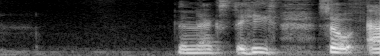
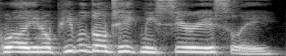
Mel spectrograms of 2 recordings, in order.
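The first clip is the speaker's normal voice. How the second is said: higher, louder mock-angry protest; imitated angry talk; 5 semitones higher, 5 dB louder than usual. Date defending how he talks to her, imitated angry protest. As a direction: mimic his worked-up complaint. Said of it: "about how angry he talks".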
